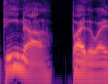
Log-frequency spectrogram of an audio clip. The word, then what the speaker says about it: Dinah: It's pronounced Dinah, by the way, not Dinah.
